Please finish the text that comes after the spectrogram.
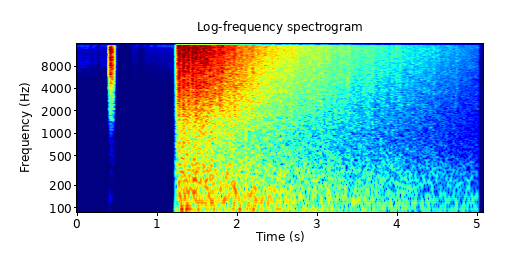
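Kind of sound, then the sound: sound effect, explosion sound effect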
